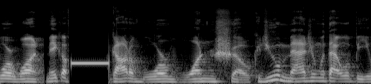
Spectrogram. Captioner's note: beep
